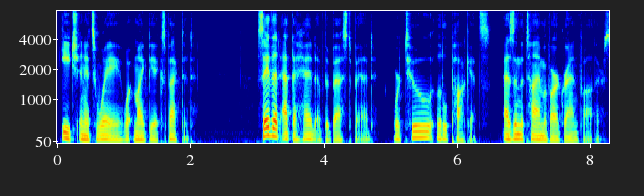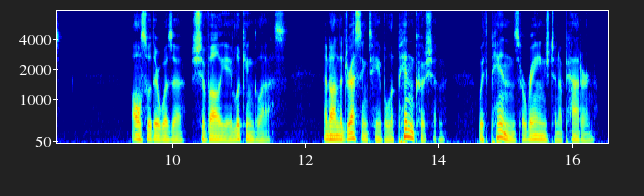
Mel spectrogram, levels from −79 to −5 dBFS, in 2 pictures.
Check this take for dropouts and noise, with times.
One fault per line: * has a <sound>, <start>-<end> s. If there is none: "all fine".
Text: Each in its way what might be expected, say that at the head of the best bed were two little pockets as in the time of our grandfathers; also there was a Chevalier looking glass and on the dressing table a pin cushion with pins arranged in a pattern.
all fine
